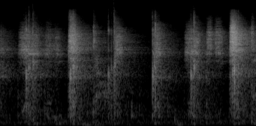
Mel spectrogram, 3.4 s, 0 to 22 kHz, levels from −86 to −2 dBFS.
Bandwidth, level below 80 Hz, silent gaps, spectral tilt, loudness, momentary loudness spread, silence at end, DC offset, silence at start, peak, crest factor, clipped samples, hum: 18 kHz; -84 dBFS; none; 3.5 dB/octave; -37 LUFS; 16 LU; 0 s; under 0.1%; 0 s; -16 dBFS; 24 dB; under 0.1%; none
